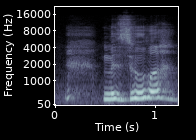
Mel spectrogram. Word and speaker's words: Missoula: Is it Missoula? Am I pronouncing that right? Missoula, Montana.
